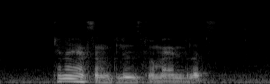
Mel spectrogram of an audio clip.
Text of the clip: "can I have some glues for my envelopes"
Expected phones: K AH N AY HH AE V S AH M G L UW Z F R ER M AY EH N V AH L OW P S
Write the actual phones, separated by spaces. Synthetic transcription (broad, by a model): K AH N AY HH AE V S AH M G L UW Z F R ER M AY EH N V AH L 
